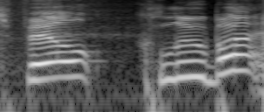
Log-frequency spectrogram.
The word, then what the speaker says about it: Kluba: Phil Kluba, am I pronouncing that correctly? Which I should have asked you in the pre-show. – Yes, you are. You actually are pronouncing it correctly.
